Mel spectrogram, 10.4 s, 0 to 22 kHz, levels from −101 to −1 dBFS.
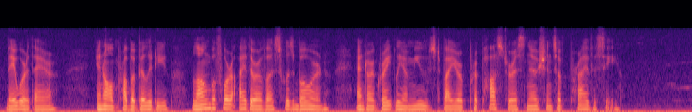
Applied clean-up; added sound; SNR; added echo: none; none; none; none.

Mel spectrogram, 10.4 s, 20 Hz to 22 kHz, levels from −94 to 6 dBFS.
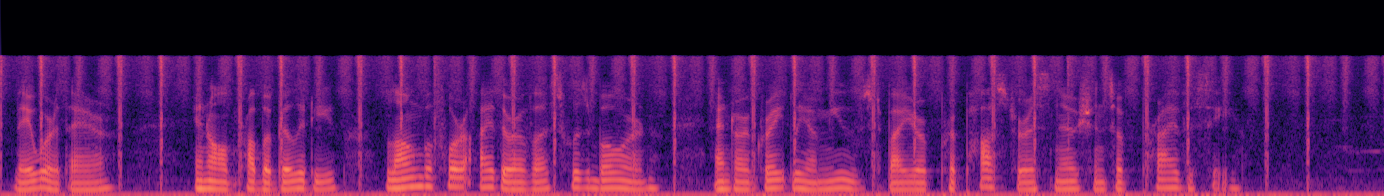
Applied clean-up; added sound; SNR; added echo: none; Rattle (instrument); 10 dB; none.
